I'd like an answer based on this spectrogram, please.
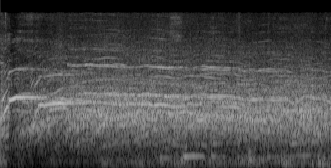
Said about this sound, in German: Ein Jubelschrei hallt durch die Nacht von Buenos Aires.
